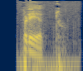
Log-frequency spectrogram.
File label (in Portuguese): "preto", Portuguese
